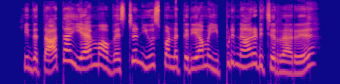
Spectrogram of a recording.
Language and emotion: Tamil, disgusted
